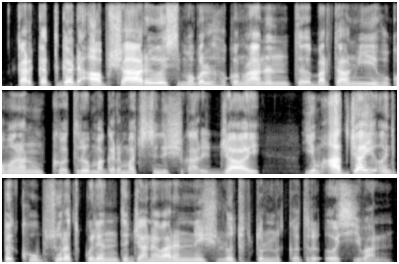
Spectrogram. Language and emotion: Kashmiri, neutral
